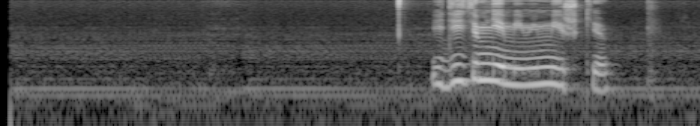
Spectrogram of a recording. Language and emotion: Russian, neutral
